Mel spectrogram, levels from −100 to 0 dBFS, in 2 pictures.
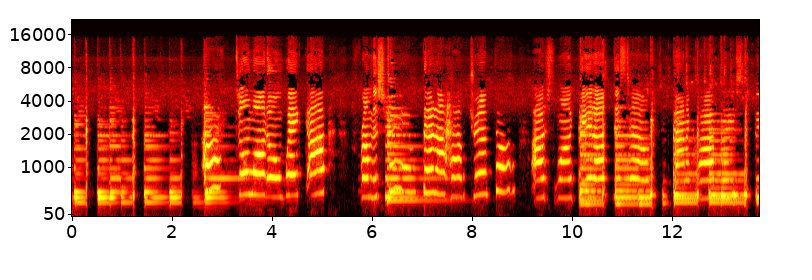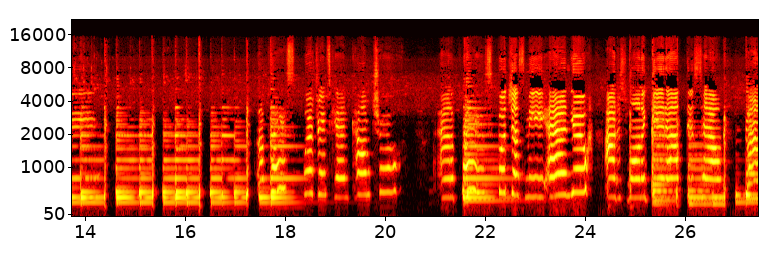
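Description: From the start, a noise suppressor applied to music or sounds is working on this clip. It treats sustained, steady material as background noise and pulls it down, while sudden onsets get through. The level therefore moves up and down by around 20 dB with the character of the sound rather than with its loudness. This separates it from an ordinary compressor or limiter, which would react to level, not to whether a sound is sustained or sudden.

The stretches where sound is cut by the noise suppressor fall between 0.0 and 5.78 s, 6.89 and 12.02 s, 13.51 and 22.82 s, and 24.12 and 27.0 s. Within each, held or fading parts sink by up to about 21 dB in the first stretch and about 20 dB in the others, and decays end early. The affected portions add up to around three, two, three and one second respectively. Unlike a dropout, steady and fading sound is turned down while sudden sounds mostly come through.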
